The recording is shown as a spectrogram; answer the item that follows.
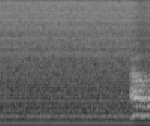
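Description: Pause in a man's speech filled by a steady background hiss and low hum; his voice comes back near the end.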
